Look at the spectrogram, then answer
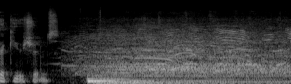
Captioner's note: crowd jeering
